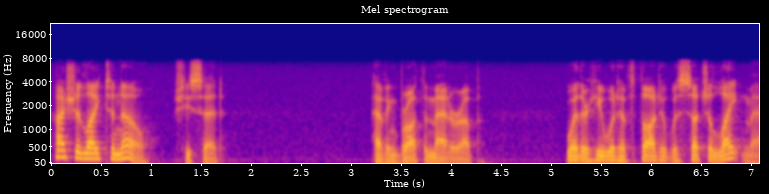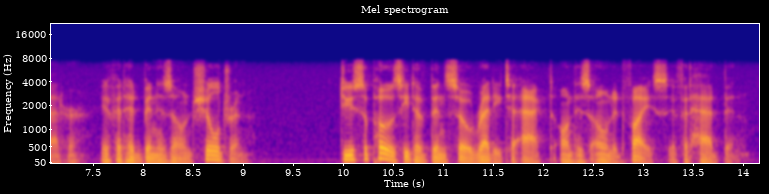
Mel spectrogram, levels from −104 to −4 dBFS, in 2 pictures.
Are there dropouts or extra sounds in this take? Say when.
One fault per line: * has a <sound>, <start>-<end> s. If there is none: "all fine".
all fine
